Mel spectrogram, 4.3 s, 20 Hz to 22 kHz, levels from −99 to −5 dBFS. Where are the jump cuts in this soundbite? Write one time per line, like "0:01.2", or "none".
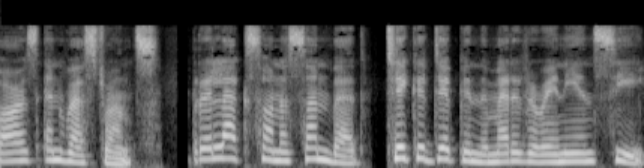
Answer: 0:01.2
0:02.5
